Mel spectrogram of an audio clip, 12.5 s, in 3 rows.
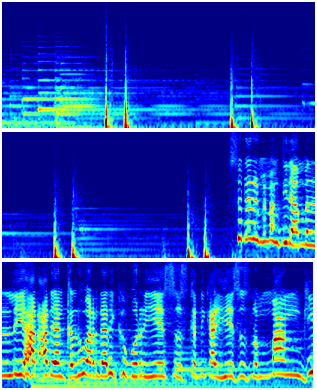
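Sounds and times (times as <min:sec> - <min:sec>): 
heartbeat: 0:01.4 - 0:01.8, 0:03.1 - 0:03.5, 0:04.9 - 0:05.3, 0:06.7 - 0:07.1
speech: 0:07.3 - 0:12.4.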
